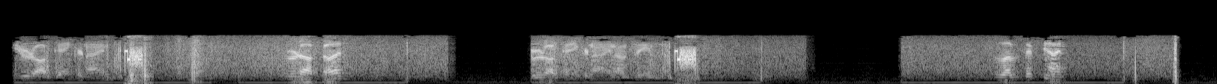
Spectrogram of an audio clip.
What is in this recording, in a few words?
Fire Dispatch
